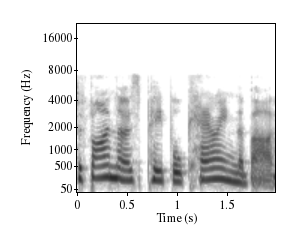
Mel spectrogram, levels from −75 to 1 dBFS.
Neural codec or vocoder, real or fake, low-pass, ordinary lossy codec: codec, 16 kHz in and 24 kHz out, 2.2 kbps, FireRedTTS-2 codec; fake; 7.2 kHz; AAC, 48 kbps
